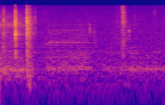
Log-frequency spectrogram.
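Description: A few faint, small clicks and taps from a toothbrush being dabbed in paint and handled, three short ticks over a faint steady hum.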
